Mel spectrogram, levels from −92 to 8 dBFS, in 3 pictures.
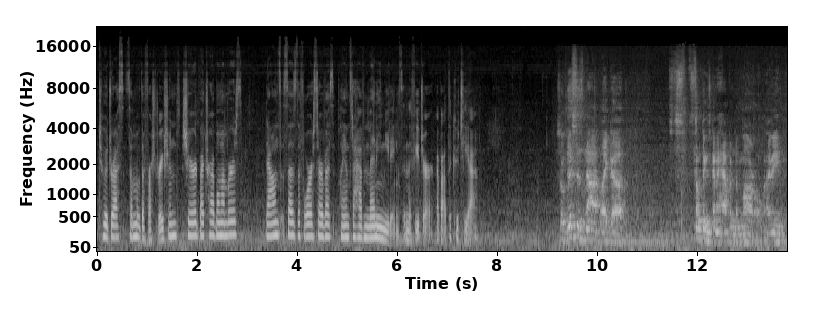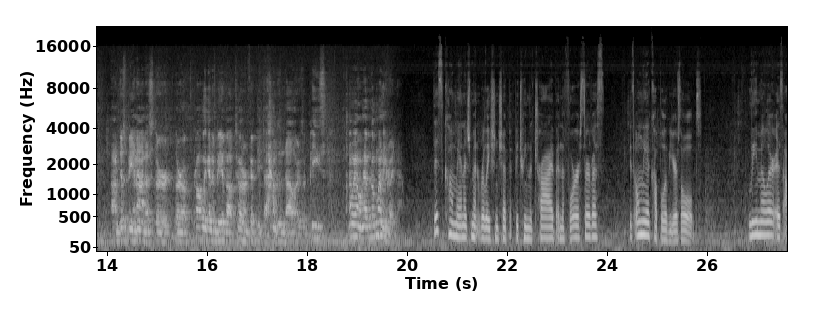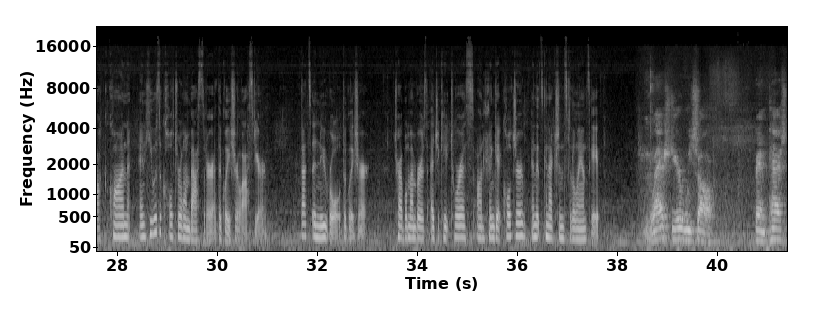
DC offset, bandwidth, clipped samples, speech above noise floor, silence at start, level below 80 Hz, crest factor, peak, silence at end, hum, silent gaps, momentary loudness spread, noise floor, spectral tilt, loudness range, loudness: under 0.1%; 16 kHz; under 0.1%; 21 dB; 0 s; -48 dBFS; 14 dB; -10 dBFS; 0 s; none; none; 16 LU; -44 dBFS; -6 dB/octave; 3 LU; -24 LUFS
